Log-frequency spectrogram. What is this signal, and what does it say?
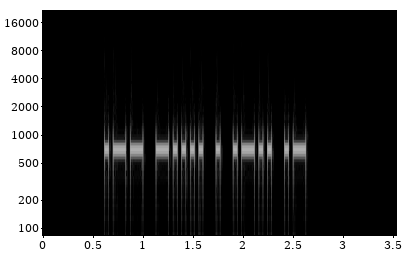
Morse code, heard as a keyed tone, about 28 wpm, 700 Hz. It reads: W6ELA
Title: USA Call Signs - 5 Characters - Repeated 3x - 28wpm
